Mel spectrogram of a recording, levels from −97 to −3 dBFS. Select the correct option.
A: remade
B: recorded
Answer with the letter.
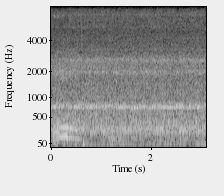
B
